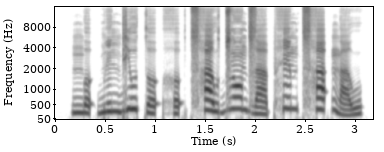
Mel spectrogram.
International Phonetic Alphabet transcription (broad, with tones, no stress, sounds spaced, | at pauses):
ŋ o˨ ʔ b ĩ˧ ŋ ɡ j u˦ t̪ o˨ ʔ h o˨ ʔ t͡sʰ a˥˧ w d͡z ɔ̃˦ d͡z a˨˩ pʰ ẽ˦ m t͡sʰ a˦ ʔ ŋ a˨˦ w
